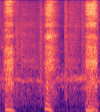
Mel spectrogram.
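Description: Heavy panting from someone walking too fast: three loud, breathy bursts, evenly spaced, each a harsh rush of air with a low voiced edge, with quiet gaps between them.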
